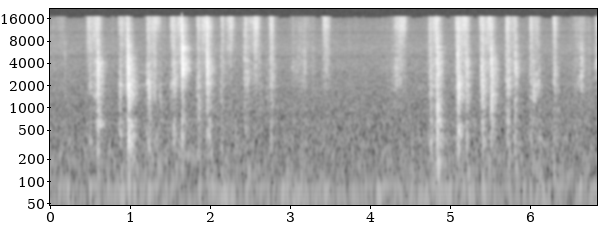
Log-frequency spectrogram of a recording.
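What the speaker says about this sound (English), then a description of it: "I want to pull a couple more cards for you" Tarot cards are shuffled and pulled from the deck, giving quick papery riffles and flicks in two close, quiet bursts with a short pause between them.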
